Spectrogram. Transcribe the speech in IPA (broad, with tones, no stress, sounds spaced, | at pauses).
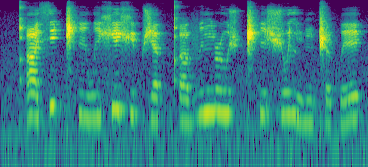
qʼ æ˨ sʲ e˦ ǁʰ i˨ w i˨ xʲ e˦ xʲ ø˨ p ʒ æ˨ θ qʼ ɯ˨ v i˦ ŋ ɹ u˦ ʃ ǁʰ i˦ ʃ ʒ u˦ lʲ e̤˨ ŋ ǁ ø˨ p e˦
